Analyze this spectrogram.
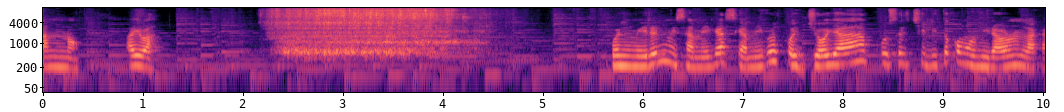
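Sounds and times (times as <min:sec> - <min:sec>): sauce sizzling in hot oil: 0:02.2 - 0:04.7.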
